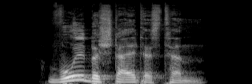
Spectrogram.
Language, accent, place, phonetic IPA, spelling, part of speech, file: German, Germany, Berlin, [ˈvoːlbəˌʃtaltəstəm], wohlbestalltestem, adjective, De-wohlbestalltestem.ogg
- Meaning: strong dative masculine/neuter singular superlative degree of wohlbestallt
